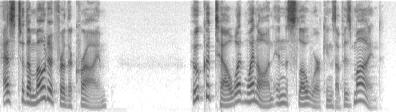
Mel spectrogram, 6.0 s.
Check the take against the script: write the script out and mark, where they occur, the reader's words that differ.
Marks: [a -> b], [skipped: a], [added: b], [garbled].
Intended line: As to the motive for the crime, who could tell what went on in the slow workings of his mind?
As to the motive for the crime, who could tell what went on in the slow workings of his mind?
